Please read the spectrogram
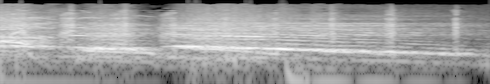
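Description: Several men's voices crying out together in a loud ritual chant: long held wails that slide down in pitch, overlapping, with new cries starting about half a second and about a second in.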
